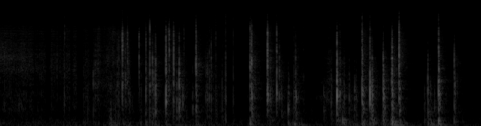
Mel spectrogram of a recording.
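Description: Long nails scratch and fingertips turn and crinkle the wavy pages of an open, water-damaged glossy paper fashion magazine. A soft, papery hiss at the start gives way to a quick series of dry, bright crackles and crisp scratches that stop abruptly with almost no ring. The sound stays quiet overall and is mostly high-pitched, with little low end.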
